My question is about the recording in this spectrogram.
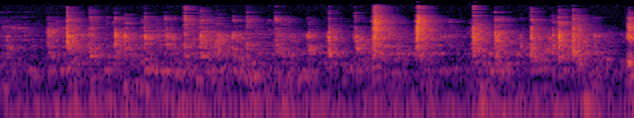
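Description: Typing on a computer keyboard: a quiet, rapid, uneven run of many small key clicks that continues steadily with no one speaking.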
